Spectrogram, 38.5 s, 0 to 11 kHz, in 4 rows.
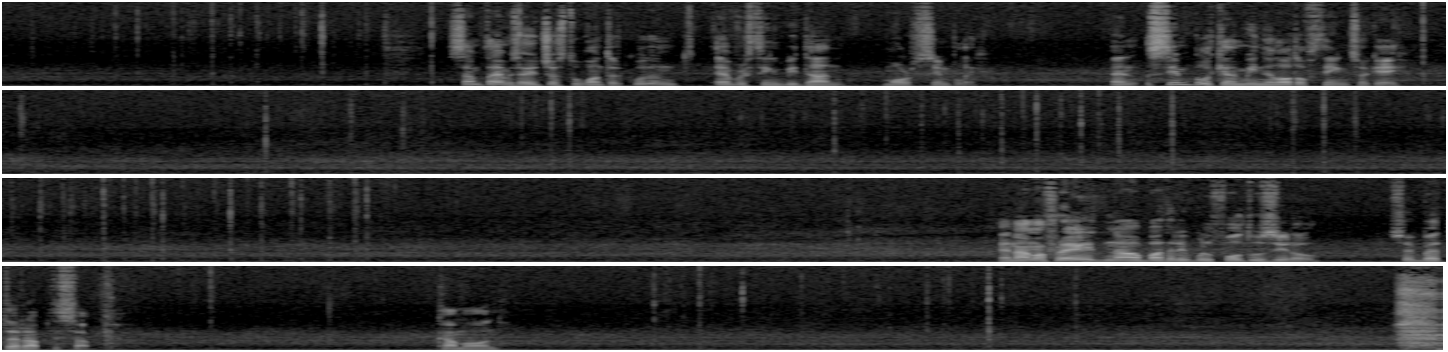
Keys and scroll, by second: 0.0-5.3 typing, 6.4-7.1 typing, 9.7-10.0 typing, 11.4-22.1 typing, 30.6 super+3, 31.5 super+t, 32.9-35.1 typing, 35.4 ctrl+e, 35.6 Return, 36.3 super+1.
